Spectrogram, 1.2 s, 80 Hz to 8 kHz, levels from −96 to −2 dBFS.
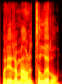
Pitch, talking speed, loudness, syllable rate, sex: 155 Hz, 240 wpm, -16 LUFS, 7.1 syllables/s, male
